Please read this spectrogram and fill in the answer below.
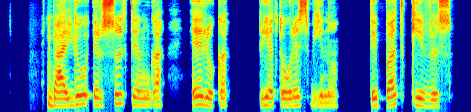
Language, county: Lithuanian, Vilnius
